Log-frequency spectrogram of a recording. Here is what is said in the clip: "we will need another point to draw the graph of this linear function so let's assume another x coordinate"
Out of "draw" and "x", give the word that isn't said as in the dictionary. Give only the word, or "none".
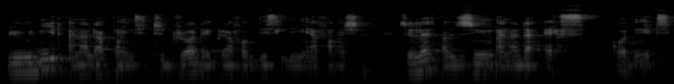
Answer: none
